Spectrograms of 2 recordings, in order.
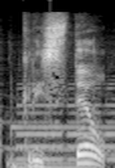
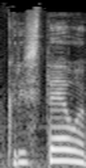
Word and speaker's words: Кристел: Кристел е правилното изговаряне на името, нали така? – That is the correct pronunciation. – Точно така, Кристел е правилното произнасяне.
